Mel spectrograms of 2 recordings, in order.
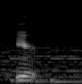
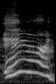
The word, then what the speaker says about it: heir: How do you say that word? I ear. I don't know. I suppose it's not useful but not necessary. Air. Every time I say it, everything feels wrong. Air. Oh, yeah. Air. That's how you say it.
